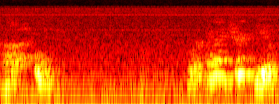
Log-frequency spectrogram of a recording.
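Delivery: soft high coaxing. Real, not acted. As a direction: coax her up in a tiny voice. Coaxing cat again.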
